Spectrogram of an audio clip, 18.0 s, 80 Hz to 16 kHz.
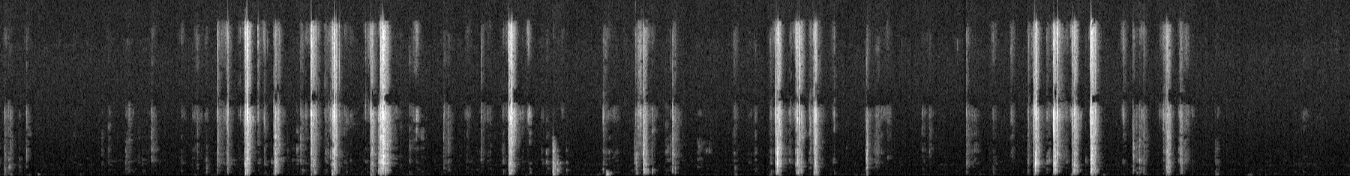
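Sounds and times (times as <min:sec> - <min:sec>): cards snapping while shuffled: 0:02.8 - 0:05.3, 0:06.7 - 0:07.1, 0:10.2 - 0:11.0, 0:13.7 - 0:15.8.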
